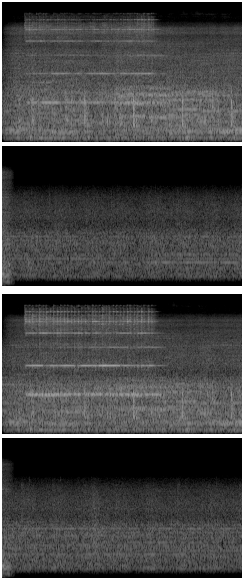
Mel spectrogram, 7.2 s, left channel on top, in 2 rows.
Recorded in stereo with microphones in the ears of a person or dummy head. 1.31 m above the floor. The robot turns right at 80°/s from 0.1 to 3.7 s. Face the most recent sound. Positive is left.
turn(degrees=140)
